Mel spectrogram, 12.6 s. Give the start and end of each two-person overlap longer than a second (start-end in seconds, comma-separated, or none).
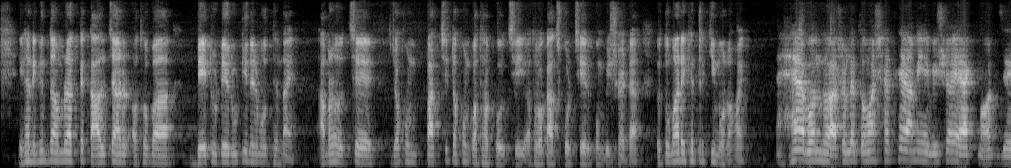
none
